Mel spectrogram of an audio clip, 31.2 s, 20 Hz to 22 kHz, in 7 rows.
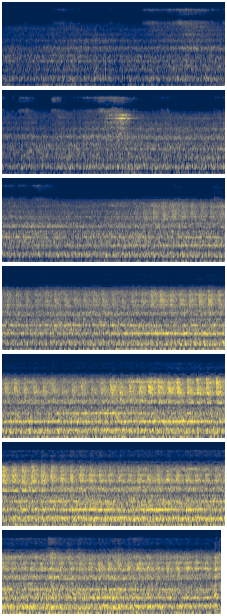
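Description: EMD G26C diesel-electric locomotive running, its engine rumble carrying a steady whine. It grows louder over the first half as the locomotive draws near, then stays loud.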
